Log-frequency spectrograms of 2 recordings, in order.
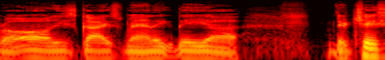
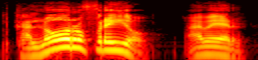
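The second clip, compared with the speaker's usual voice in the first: usual speaking voice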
